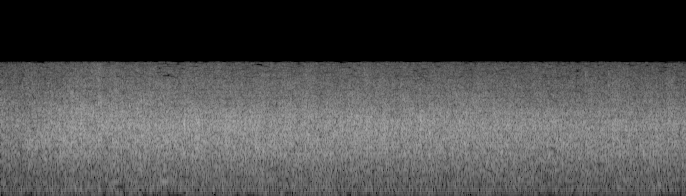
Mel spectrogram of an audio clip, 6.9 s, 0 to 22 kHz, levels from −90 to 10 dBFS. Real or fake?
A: real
